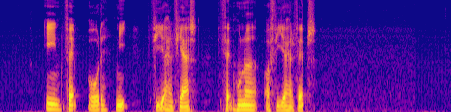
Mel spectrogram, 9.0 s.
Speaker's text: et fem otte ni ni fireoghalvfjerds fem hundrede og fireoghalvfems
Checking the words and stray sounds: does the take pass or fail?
fail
